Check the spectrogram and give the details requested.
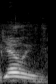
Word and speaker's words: Evangelion: Evangelion.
